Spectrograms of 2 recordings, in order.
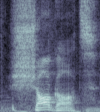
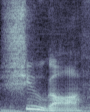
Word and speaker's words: Shoggoth: And I disagree with how Chaosium thinks Shoggoth is pronounced, because they think it's Shugoth, and I think that's stupid.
